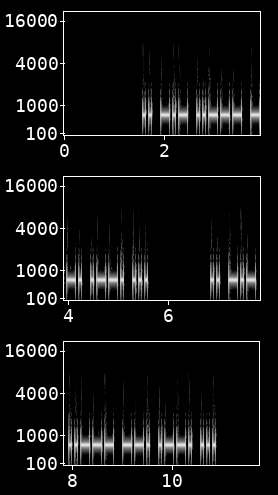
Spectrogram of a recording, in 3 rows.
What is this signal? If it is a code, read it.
Morse code, heard as a keyed tone, about 20 wpm, 700 Hz. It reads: IK2GPS IK2GPS
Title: DXCC-100 Call Signs - 6 Characters - Repeated 2x - 20wpm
